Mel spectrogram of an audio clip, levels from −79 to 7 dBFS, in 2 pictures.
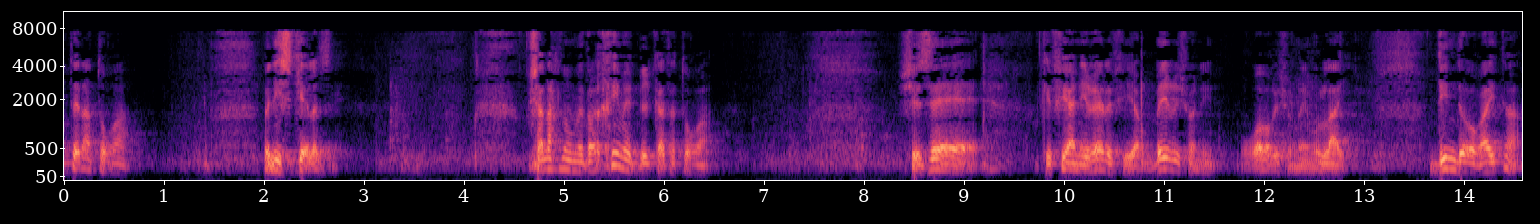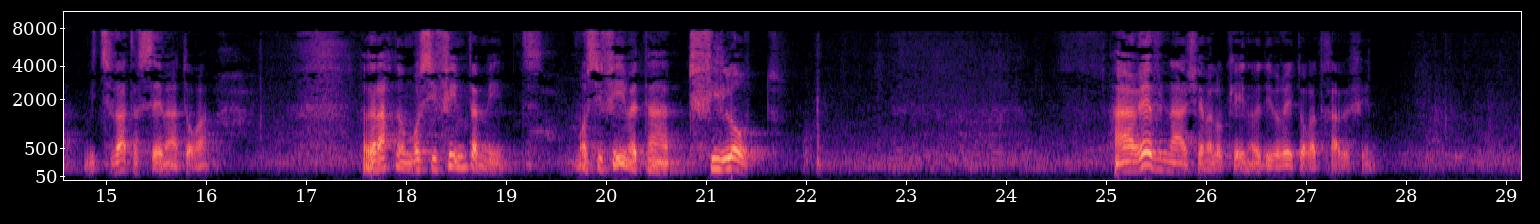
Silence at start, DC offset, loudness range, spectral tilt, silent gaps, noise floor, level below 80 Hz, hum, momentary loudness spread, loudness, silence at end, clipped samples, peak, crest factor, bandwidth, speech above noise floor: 0 s; under 0.1%; 5 LU; -4.5 dB/octave; none; -50 dBFS; -64 dBFS; none; 25 LU; -20 LUFS; 0.1 s; under 0.1%; -2 dBFS; 20 dB; 8 kHz; 30 dB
